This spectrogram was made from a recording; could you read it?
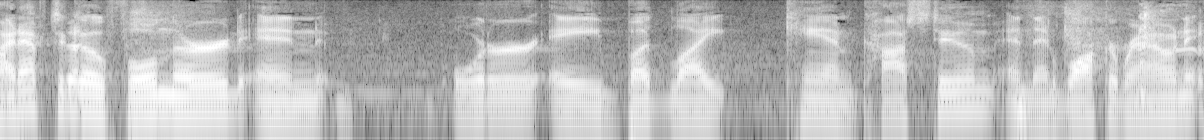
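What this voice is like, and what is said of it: Usual voice. Nothing is said of it.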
